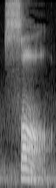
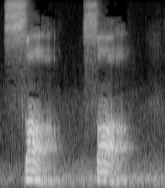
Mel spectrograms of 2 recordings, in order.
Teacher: Hujung lidah. Huruf sad di bahagian hujung lidah. Okey. Bersentuhan dengan belakang gigi bawah. Okey. Belakang gigi seri bawah.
